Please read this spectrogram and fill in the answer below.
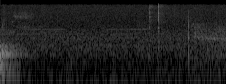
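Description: A few faint computer mouse clicks close together near the end, over quiet room tone.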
